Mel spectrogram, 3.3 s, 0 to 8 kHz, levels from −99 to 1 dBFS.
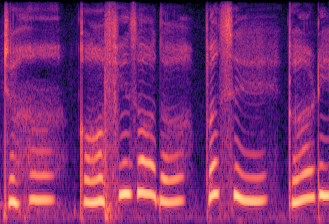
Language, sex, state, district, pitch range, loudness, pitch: Hindi, female, Himachal Pradesh, Shimla, 305-390 Hz, -15 LUFS, 330 Hz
